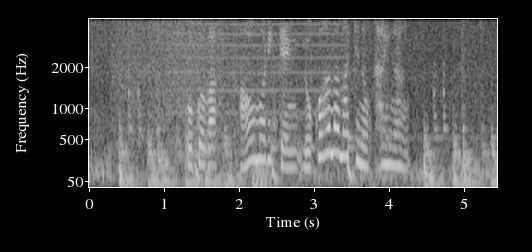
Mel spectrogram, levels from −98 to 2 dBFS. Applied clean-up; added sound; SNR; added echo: none; Trumpet; 16 dB; none.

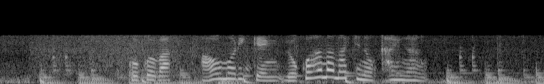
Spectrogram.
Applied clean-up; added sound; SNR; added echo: none; none; none; none.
